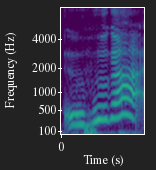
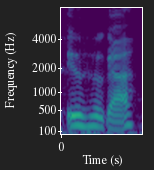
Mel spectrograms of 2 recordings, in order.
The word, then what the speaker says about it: uhygge: If you haven't listened to, I believe it's season 4, episode 28, our uhygge, or is it uhygge? I think it's pronounced uhygge.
